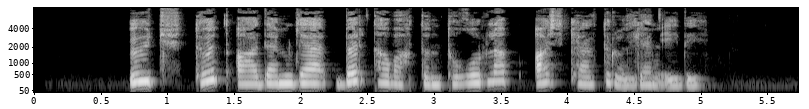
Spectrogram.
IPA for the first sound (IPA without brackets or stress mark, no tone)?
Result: y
